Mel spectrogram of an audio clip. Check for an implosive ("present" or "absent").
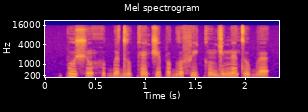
absent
